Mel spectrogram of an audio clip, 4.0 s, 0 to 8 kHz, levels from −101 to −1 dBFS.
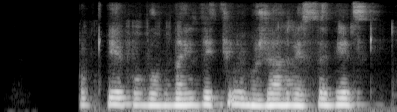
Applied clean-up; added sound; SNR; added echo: neural mask model DeepFilterNet 3.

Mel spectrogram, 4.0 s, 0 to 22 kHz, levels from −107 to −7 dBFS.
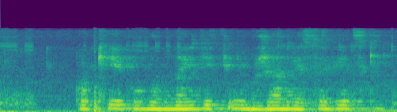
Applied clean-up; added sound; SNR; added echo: none; Squeak; 17 dB; reverberation time 0.9 s.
